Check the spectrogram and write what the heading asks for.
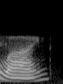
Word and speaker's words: Aligned: Is the owner of, is it Aligned or Aligned? How do you say it? Aligned. – Aligned, okay, because I know you emphasize the ED at the end for education, I think.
